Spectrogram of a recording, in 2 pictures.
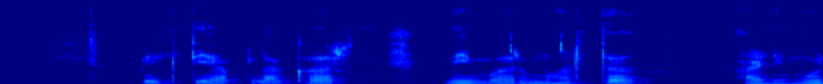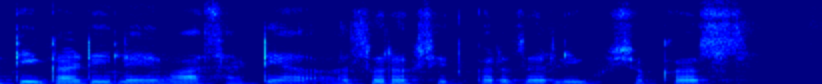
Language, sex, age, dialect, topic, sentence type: Marathi, male, 18-24, Northern Konkan, banking, statement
